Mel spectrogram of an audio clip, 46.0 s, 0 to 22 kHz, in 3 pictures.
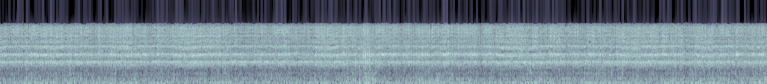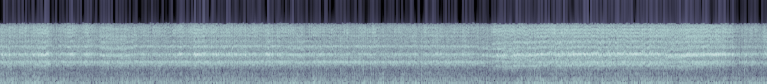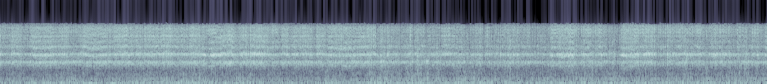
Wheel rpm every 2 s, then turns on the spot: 220, 230, 230, 230, 230, 230, 230, 230, 230, 230, 230, 230, 220, 200, 210, 230, 230, 230, 230, 230, 230, 230, 230.
none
